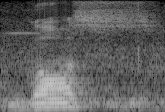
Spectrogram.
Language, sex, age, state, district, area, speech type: Assamese, male, 45-60, Assam, Nalbari, rural, read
